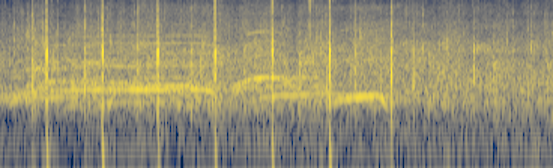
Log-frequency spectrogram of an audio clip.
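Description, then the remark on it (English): An audience applauds the team serving breakfast and cleaning the toilets and showers: sharp, evenly spaced claps ring out about seven times, over a low crowd murmur and a faint rising whistle-like tone, then the clapping thins out and fades. “Although, having said what I said earlier, yeah, they do need a round of applause, yeah.”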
